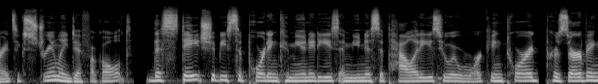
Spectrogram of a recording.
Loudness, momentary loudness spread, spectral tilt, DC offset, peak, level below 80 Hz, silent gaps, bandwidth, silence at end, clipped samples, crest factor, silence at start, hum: -21 LUFS; 7 LU; -4 dB/octave; under 0.1%; -6 dBFS; -52 dBFS; 1.33-1.45 s, 5.39-5.45 s; 15 kHz; 0 s; under 0.1%; 16 dB; 0 s; none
